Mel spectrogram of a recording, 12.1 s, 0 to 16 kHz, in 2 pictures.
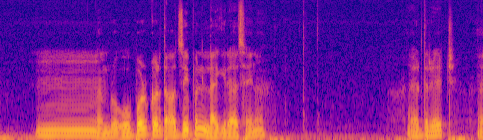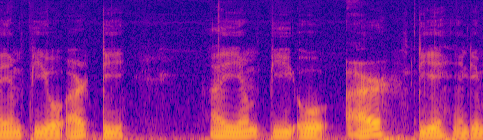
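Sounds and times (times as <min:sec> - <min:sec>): computer keyboard keystrokes: 0:03.4 - 0:04.1.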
